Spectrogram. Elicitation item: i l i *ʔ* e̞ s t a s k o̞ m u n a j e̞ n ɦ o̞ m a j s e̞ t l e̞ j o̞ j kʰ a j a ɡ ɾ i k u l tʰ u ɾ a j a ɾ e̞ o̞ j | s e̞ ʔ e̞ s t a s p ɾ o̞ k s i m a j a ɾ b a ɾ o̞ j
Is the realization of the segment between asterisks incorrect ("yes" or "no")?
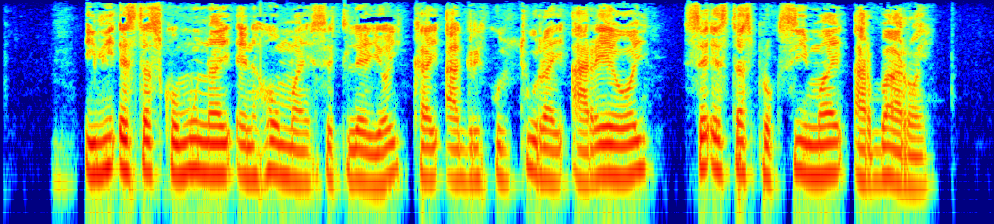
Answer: no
